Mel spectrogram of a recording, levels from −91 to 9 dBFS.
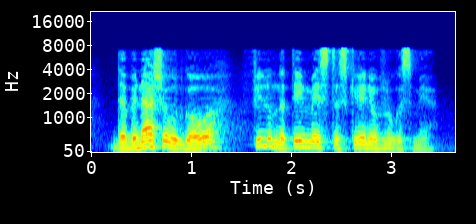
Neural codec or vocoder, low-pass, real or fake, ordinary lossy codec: codec, 16 kHz, 0.4 kbps, LongCat-Audio-Codec; 7.2 kHz; fake; none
